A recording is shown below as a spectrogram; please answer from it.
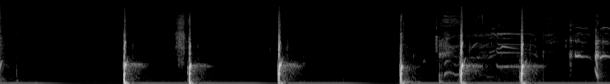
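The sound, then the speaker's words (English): Seven hollow, resonant pops from a finger flicked out of the mouth, each short and loud against near silence, coming in an uneven rhythm. “When you put your finger in your mouth and you flick it out, you have to blow.”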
